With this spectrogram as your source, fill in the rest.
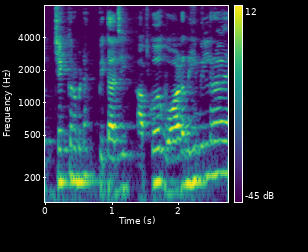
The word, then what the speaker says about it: पिताजी: ये साउंड में पिताजी, you stress on द जॉ, जी, और जिसमें स्ट्रेस आता है वो बड़ी होता है। पी, पी क्विकली खत्म कर दो, पी खत्म, जी, पी, जी, इसलिए छोटी है बड़ी।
